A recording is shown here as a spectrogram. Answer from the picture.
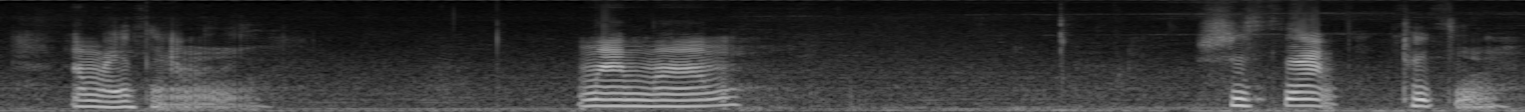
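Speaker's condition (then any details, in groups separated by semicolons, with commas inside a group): Spinal muscular atrophy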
